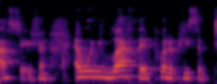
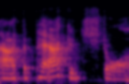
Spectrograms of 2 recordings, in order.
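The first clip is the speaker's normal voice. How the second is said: imitated Boston accent. Retelling what the checkout woman said, in a Boston accent. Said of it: "like she was in Boston".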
